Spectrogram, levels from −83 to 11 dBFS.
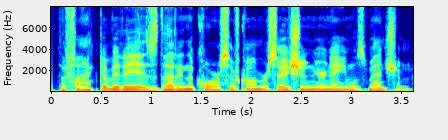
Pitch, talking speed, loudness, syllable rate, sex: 105 Hz, 250 wpm, -14 LUFS, 6.1 syllables/s, male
